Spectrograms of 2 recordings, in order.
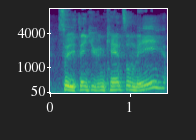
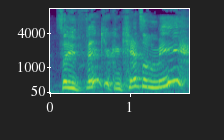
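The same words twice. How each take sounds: First: It is read in the speaker's normal voice. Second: It is read in a high-pitched character voice. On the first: The speaker calls it wrong. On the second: The speaker calls it right.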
